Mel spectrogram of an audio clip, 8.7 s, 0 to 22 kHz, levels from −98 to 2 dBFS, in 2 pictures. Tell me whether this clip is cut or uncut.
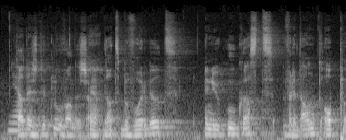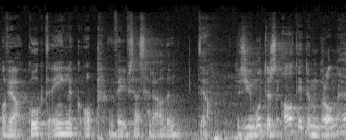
cut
